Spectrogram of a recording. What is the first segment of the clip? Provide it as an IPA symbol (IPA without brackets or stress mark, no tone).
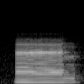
æː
